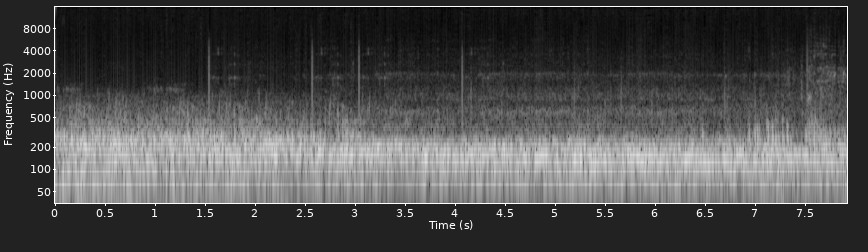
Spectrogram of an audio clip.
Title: Pan stomach growling 55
